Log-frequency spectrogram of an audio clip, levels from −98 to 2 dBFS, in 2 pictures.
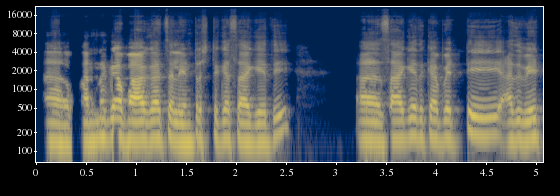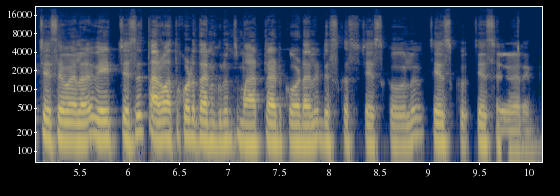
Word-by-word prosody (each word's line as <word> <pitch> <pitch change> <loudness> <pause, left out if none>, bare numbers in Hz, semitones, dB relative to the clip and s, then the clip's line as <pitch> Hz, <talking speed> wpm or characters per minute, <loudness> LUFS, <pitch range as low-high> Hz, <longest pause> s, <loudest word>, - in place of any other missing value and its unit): ఆ! - - +2 0.3
ఫన్న్‌గా 160 +4 +3
బాగా 150 +1 +8
చాలా 145 - +3
ఇంట్రస్ట్‌గా 155 +2 -2
సాగేది. 140 +5 +1 0.8
ఆహ్, 150 -1 +4
సాగేది 160 +2 +2
కాబట్టీ 155 +2 +1 0.3
అది 150 +1 0
వెయిట్ 160 +1 +2
చేసేవాళా, 150 -2 +1
వెయిట్ 155 -1 0
చేసి 155 +4 -1
తర్వాత 155 0 +3
కూడా 165 -1 +1
దాని 145 -2 0
గురించి 150 +2 -6
మాట్లాడుకోవడాలు, 135 0 -1
డిస్కస్ 140 +1 -10
చేసుకోవలు 130 +3 -7 0.2
చేస్కు 135 -1 -4
చేసేవారండి 110 -4 -7
145 Hz, 135 wpm, -23 LUFS, 140-155 Hz, 0.8 s, బాగా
